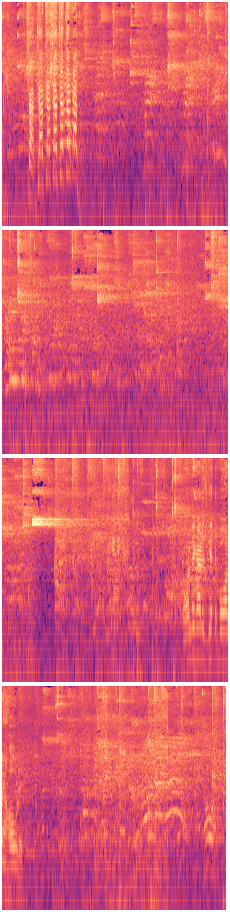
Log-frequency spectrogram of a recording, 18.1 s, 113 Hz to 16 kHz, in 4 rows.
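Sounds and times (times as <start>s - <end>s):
people shouting in a gym: 0.0s - 7.9s, 14.7s - 17.8s.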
